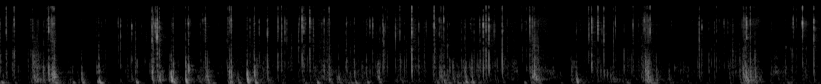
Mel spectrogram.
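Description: Both hands squeeze and grip a hollow 1 L white paperboard kefir carton, with fingertips and short nails scratching its surface. The result is a fast, uneven run of bright crinkling, tearing-like scrapes and dry crunches with brief pauses.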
